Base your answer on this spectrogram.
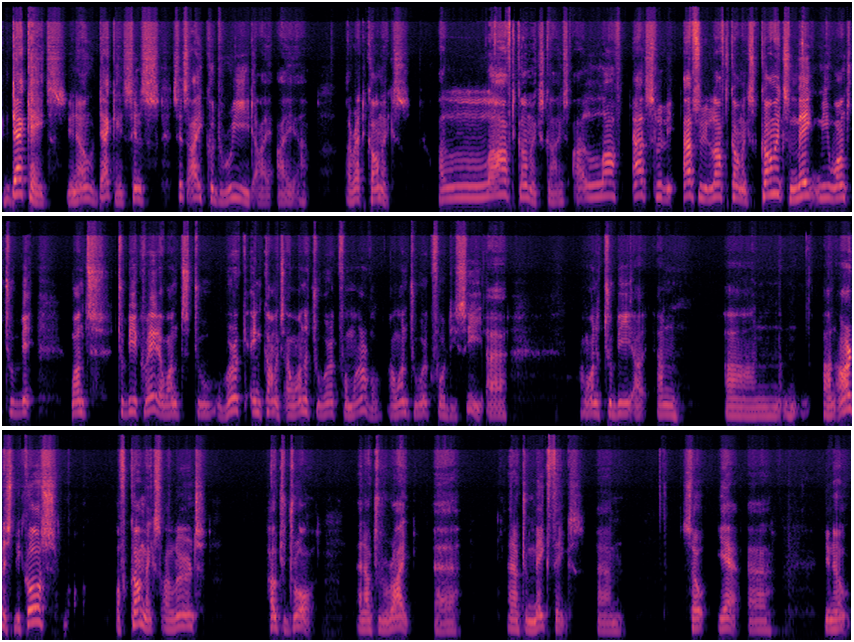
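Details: Adult male with stuttering, speaking live in a solo stream: stuttering.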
